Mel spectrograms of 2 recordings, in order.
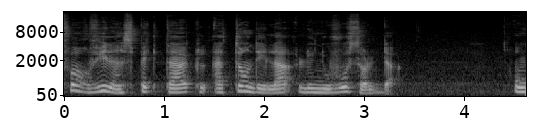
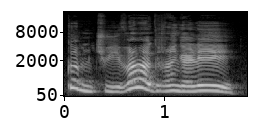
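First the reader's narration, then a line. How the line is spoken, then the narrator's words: Canteen woman exclaiming. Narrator (French): s'écria la cantinière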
